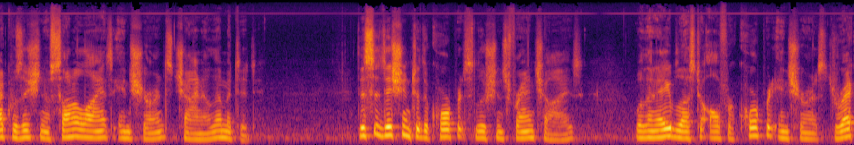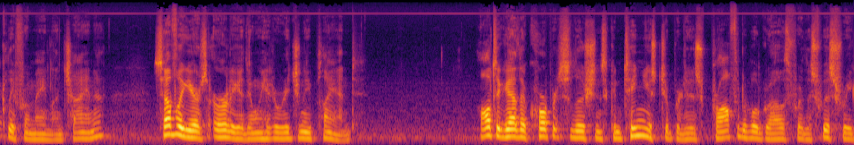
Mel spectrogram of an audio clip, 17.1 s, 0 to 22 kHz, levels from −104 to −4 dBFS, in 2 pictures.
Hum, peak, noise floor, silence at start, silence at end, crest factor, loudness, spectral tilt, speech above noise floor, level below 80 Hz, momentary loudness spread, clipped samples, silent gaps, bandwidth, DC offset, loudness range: none; -2 dBFS; -52 dBFS; 0 s; 0 s; 22 dB; -23 LUFS; -4.5 dB/octave; 29 dB; -66 dBFS; 13 LU; under 0.1%; none; 19.5 kHz; under 0.1%; 3 LU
